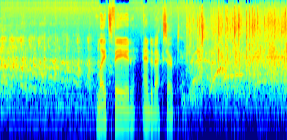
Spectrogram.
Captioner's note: laugh; applause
